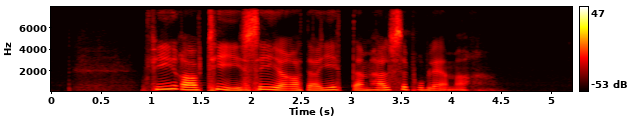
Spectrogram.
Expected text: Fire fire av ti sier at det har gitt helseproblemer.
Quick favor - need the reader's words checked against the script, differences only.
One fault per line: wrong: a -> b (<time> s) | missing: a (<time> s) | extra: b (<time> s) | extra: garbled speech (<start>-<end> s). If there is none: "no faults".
missing: fire (1.4 s)
extra: dem (3.1 s)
